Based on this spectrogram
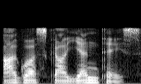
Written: Aguascalientes

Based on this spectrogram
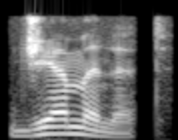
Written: geminate

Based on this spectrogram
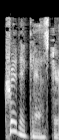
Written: criticaster

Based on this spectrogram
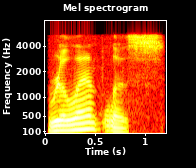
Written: relentless

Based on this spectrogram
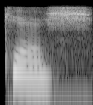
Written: Kish

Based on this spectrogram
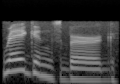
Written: Regensburg

